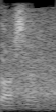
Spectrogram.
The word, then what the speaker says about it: Asha: My name's Asha.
